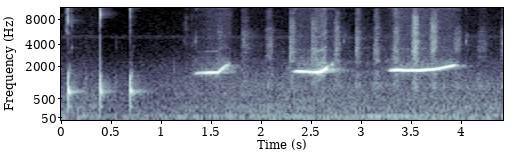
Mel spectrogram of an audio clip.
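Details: Papillon puppy indoors giving three short sharp yelps, then three drawn-out high whines, each rising at the end, the last one longest.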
